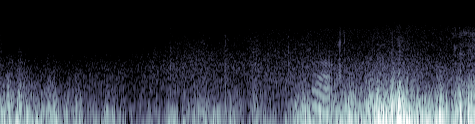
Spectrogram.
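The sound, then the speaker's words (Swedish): Gusty wind buffets the microphone outdoors at a quarry in Vrålebo on a cool, sunny July day, a steady low rumble that swells louder toward the end, with faint murmuring voices underneath. “okej, lite svalare ja. men dock sol och blåsigt.”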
